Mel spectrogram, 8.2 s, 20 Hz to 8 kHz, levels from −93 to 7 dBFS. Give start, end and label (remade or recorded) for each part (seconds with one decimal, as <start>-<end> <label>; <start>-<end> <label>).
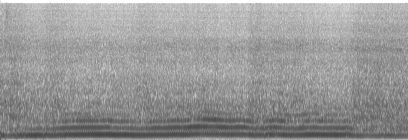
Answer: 0.0-8.2 remade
